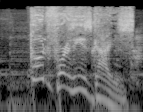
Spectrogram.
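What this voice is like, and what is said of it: Put-on Irish accent. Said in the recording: “little Irish accent too? ... He's a leprechaun.”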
